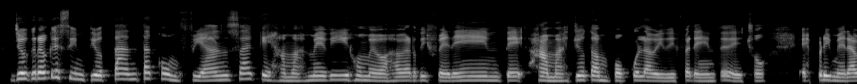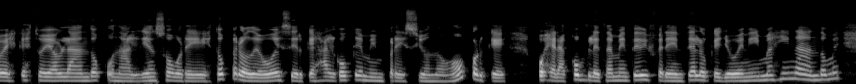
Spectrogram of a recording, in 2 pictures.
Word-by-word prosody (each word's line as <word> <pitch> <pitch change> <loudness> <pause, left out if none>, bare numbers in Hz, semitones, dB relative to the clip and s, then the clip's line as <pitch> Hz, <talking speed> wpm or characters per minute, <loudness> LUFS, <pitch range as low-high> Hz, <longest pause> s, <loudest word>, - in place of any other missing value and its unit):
yo 265 0 +8
creo 275 +1 +7
que 325 +1 0
sintió 225 -8 +1
tanta 250 +3 -1
confianza 205 +2 -1
que 215 -5 0
jamás 170 -1 -6
me 195 0 +1
dijo: 210 0 -1
"Me 180 -3 -1
vas 165 0 -3
a 180 - -1
ver 185 +1 -2
diferente", 185 0 -1
jamás 170 -4 0
yo 205 0 +2
tampoco 185 -2 -1
la 180 -2 0
vi 160 -1 +1
diferente. 160 0 -3
De - - 0
hecho, 165 +2 -3 0.3
es - - -4
primera 175 -4 +3
vez 175 -1 +2
que 205 - -4
estoy 185 -2 0
hablando 175 +1 0
con 170 -3 -5
alguien 155 +3 -2
sobre 165 -4 -1
esto, 235 +12 0
pero 245 - +4
debo 160 +1 +4
decir 180 -3 -1
que - - 0
es 165 - -10
algo 185 +2 -1
que 210 -2 0
me 180 - -4
impresionó, 155 - -3
porque, 485 -1 +1 0.3
pues, 195 -1 +5
era 165 -2 +1
completamente 185 -1 0
diferente 205 -5 +1
a 205 - +4
lo 195 -1 +1
que 170 -3 -2
yo 165 - +2
venía 170 +2 0
imaginándome, 225 +3 -2
185 Hz, 185 wpm, -25 LUFS, 170-210 Hz, 0.3 s, yo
